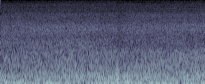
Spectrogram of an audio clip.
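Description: Strong wind at the sea roars against the microphone in a steady broadband rush, with surf churning underneath and no voices.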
